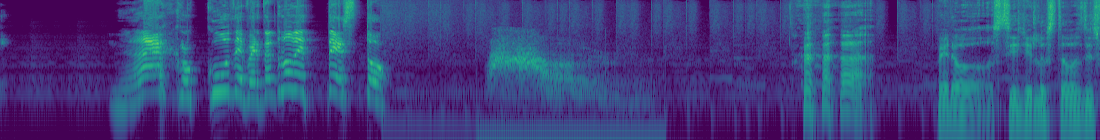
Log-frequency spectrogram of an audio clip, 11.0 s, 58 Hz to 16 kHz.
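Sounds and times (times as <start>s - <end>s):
background music with drone: 3.9s - 9.4s
rushing sound effect: 4.8s - 6.8s.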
